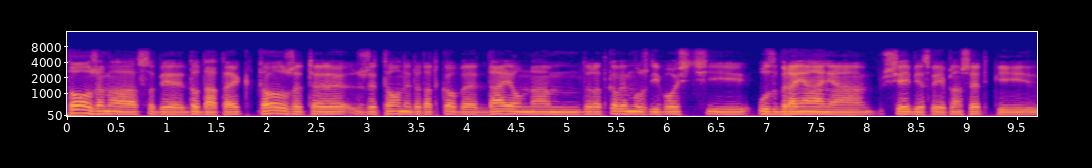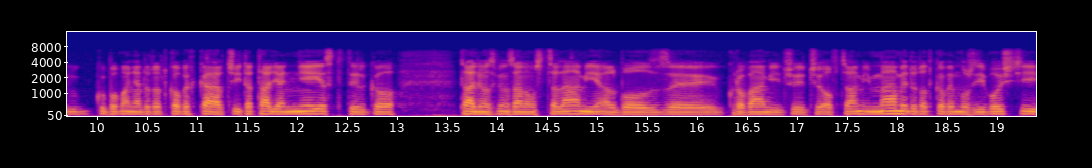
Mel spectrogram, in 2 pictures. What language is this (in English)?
Polish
